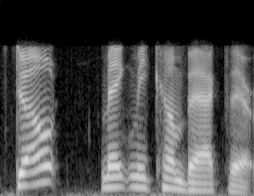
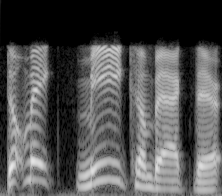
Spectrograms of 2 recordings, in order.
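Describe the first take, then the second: First: It sounds tough, like a stern dad. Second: It sounds weak and not tough.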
